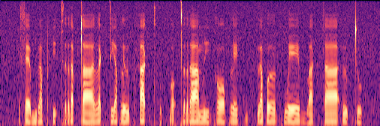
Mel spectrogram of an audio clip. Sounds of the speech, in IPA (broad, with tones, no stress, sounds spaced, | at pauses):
s ɛː˨˩ b ɯ˩˦ a̯ pʰ i˦˥ ʔ t r a˦˥ p̚ t aː˩˦ l a˥˩ k̚ t i˧ a̯ p l ɯː˦˥ pʰ aː˥˩ k̚ pʰ u˨˩ k̚ w ɔ˦˥ ʔ t r aː˥˩ m iː˧ k ɔː˦˥ p l eː˨˩ k̚ w o˨˩ k̚ ʔ ɯ˥˩ a̯ p ɤː˧ k w eː˧ b a˨˩ k̚ s aː˦˥ ʔ ɯː˥˩ p̚ t u˥˩ k̚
